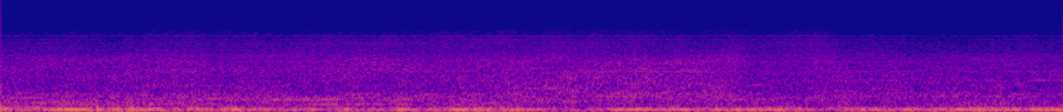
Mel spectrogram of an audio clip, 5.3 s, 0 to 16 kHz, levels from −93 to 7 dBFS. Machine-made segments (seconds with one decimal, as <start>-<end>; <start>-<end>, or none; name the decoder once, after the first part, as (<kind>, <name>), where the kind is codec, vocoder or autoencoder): 0.0-5.3 (autoencoder, DAC-VAE)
